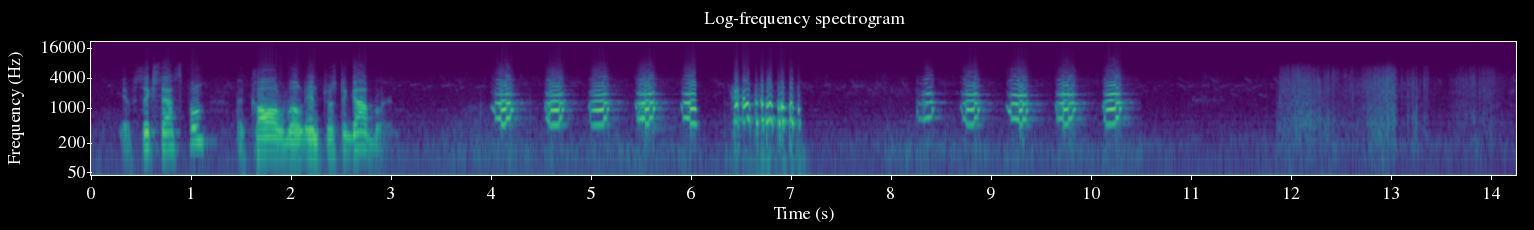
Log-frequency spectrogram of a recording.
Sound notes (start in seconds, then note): 4.3 turkey call; 6.3 gobbling; 8.2 turkey call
